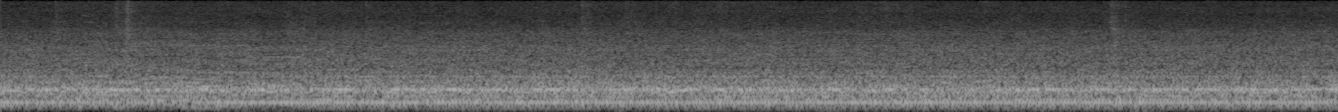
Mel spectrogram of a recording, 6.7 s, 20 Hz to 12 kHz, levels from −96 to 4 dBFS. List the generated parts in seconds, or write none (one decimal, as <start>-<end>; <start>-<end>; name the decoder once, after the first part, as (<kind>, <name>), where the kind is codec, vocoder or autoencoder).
0.4-1.5 (codec, SNAC)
